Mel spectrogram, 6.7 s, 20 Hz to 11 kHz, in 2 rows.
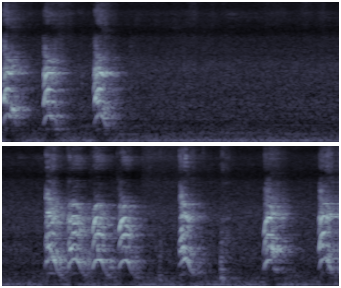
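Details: Shih tzu with 19-day-old puppies: three barks, a silent stretch of nearly three seconds, then a quick run of ringing barks in pairs and singles, steady room hum.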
